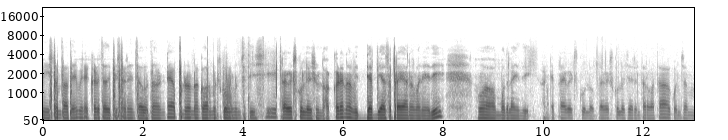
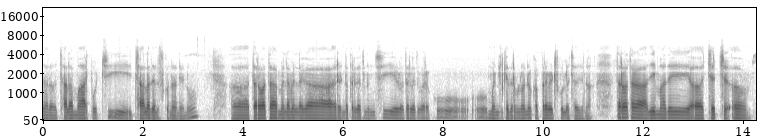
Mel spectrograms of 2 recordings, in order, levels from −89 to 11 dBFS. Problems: none marked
